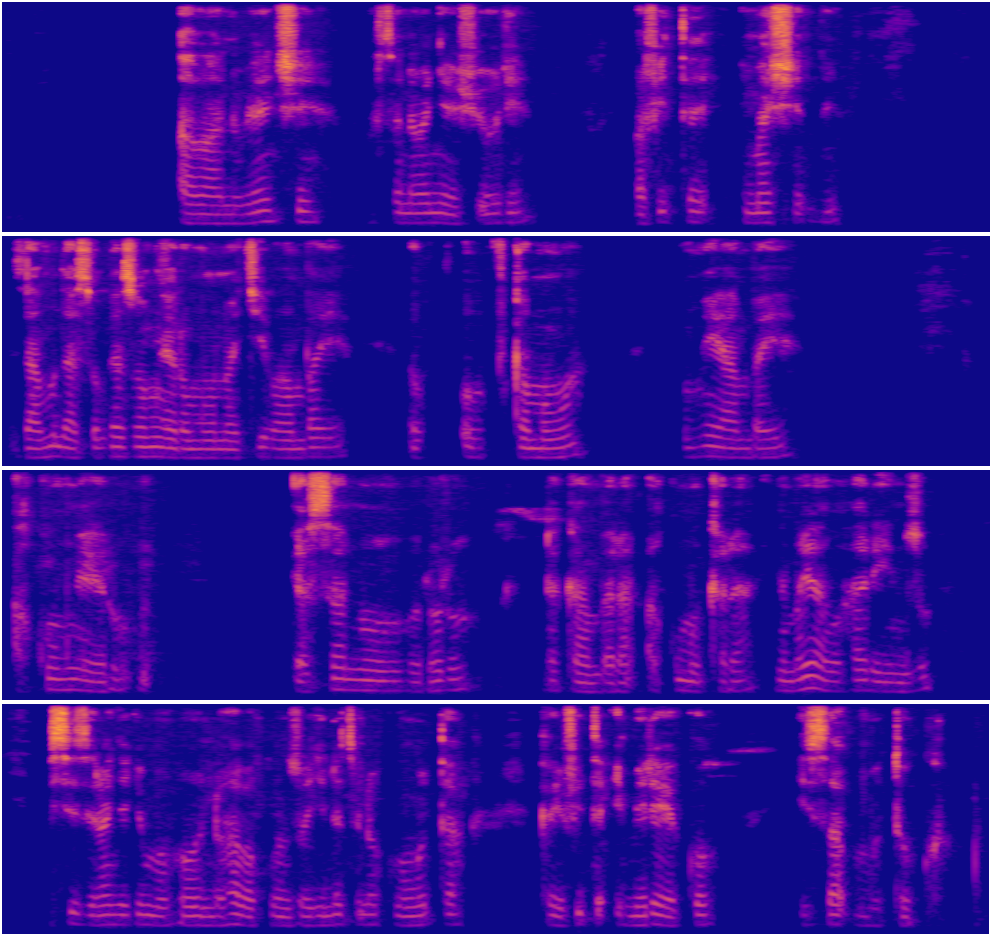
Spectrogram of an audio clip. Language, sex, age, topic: Kinyarwanda, male, 18-24, government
